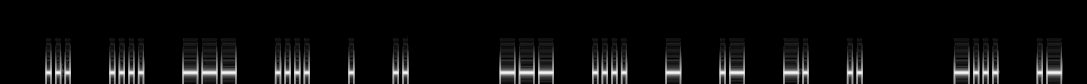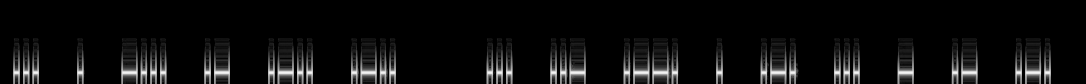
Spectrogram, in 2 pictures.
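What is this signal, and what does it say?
Morse code, heard as a keyed tone, about 25 wpm, spaced as for 15 wpm, 550 Hz. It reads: SHOHEI OHTANI BASEBALL SUPERSTAR
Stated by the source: Morse code news headlines at 15 wpm.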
